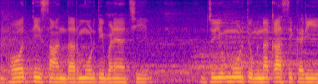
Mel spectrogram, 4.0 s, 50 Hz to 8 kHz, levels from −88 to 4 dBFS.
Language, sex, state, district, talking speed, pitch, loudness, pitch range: Garhwali, male, Uttarakhand, Tehri Garhwal, 180 wpm, 140 Hz, -17 LUFS, 135-145 Hz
